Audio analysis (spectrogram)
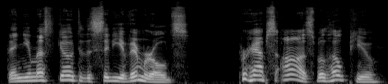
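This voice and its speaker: A man voicing a kind little old witch in an audiobook, speaking gently and motherly. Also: on the high side, very animated, fairly quick, no room sound, studio quality, pitched above the performer's own voice. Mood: gentle. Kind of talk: audiobook character voice.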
